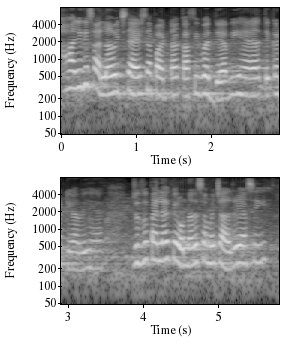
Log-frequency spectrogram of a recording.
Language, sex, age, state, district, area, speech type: Punjabi, female, 18-30, Punjab, Pathankot, rural, spontaneous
